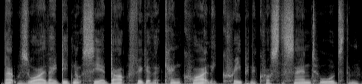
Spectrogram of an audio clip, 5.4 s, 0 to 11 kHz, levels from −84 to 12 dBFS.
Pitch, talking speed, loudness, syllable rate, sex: 95 Hz, 210 wpm, -21 LUFS, 4.8 syllables/s, male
